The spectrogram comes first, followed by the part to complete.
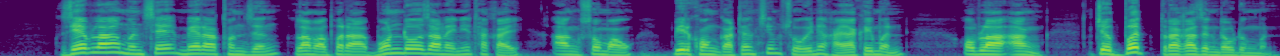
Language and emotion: Bodo, angry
